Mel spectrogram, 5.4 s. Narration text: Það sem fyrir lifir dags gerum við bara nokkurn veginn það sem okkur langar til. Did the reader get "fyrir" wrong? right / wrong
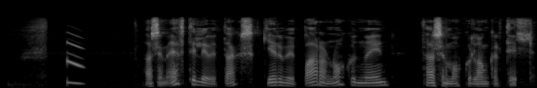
wrong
